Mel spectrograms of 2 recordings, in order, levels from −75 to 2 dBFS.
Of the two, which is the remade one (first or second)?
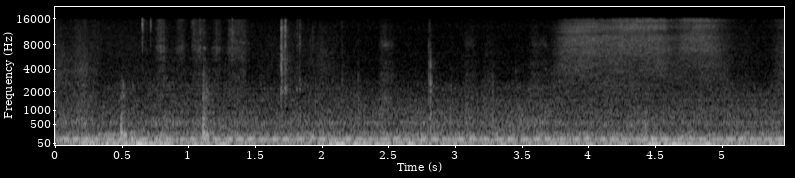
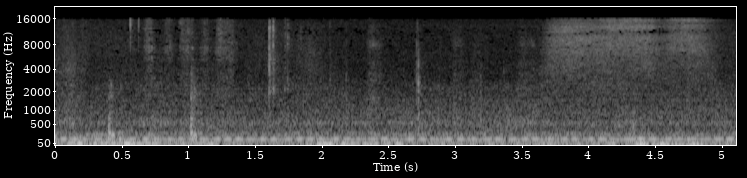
first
